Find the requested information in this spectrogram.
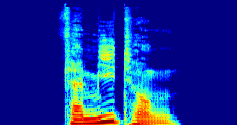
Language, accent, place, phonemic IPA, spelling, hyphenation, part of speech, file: German, Germany, Berlin, /fɛɐ̯ˈmiːtʊŋ/, Vermietung, Ver‧mie‧tung, noun, De-Vermietung.ogg
- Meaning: renting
